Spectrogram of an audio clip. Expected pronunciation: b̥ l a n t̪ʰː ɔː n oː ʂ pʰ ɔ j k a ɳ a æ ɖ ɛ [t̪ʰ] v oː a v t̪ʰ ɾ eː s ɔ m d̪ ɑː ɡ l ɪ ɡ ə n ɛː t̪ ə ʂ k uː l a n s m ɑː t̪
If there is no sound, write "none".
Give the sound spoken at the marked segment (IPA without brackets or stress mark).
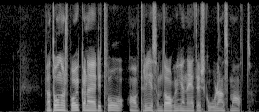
t̪ʰ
